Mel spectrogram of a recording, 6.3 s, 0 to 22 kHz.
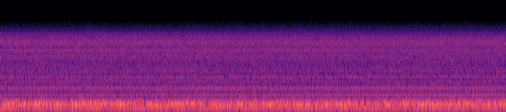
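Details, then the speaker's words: Rinnai tankless water heater throwing error code 10, before blower replacement, with debris already cleaned from the blower: a steady hum with a pulsing buzz underneath. Owner suspects a worn blower bearing causing the vibration and code 10. "and then what I think is happening it'll actually throw up ten code on here and I think that's from the bearing not being able to pull and ventilate well"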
